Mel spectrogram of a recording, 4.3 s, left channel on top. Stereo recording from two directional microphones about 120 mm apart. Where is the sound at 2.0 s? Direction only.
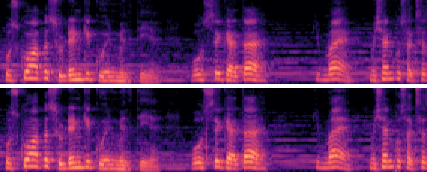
35° right (ahead or behind).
